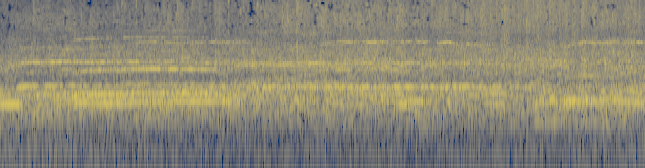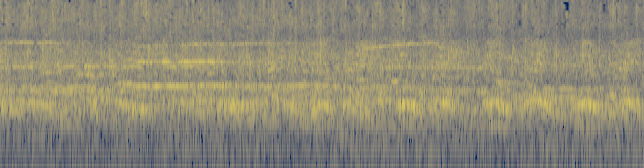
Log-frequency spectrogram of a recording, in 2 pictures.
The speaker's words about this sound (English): Listen to the House chanting and cheering because they passed the Ukraine money, clip one.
